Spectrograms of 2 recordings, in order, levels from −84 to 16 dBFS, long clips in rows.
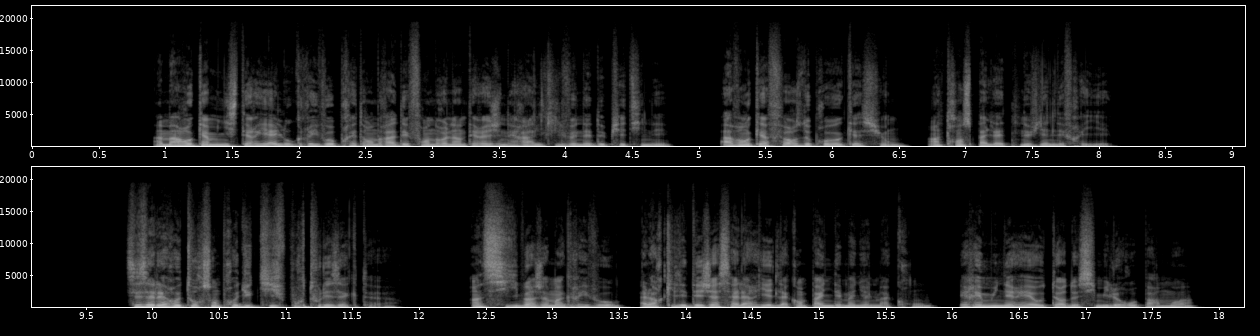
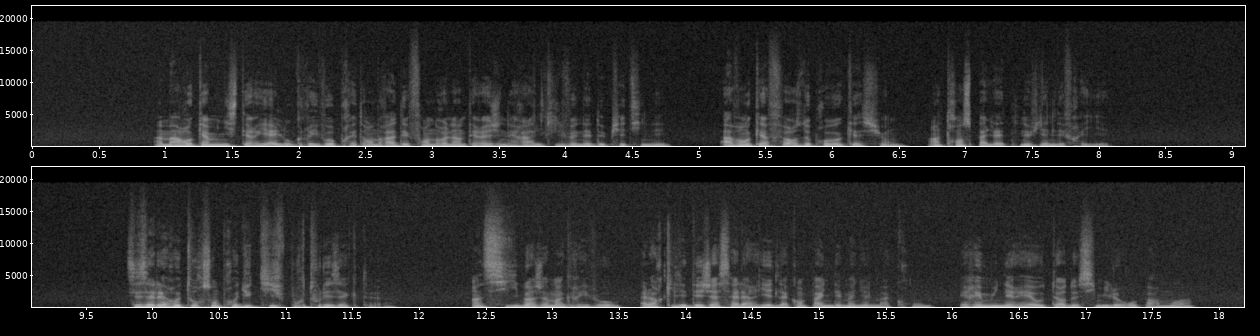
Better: first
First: none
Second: hiss; faint; throughout; 25 dB below the speech

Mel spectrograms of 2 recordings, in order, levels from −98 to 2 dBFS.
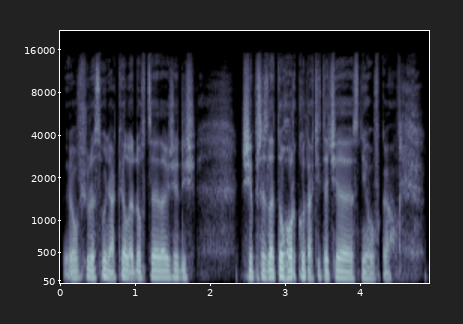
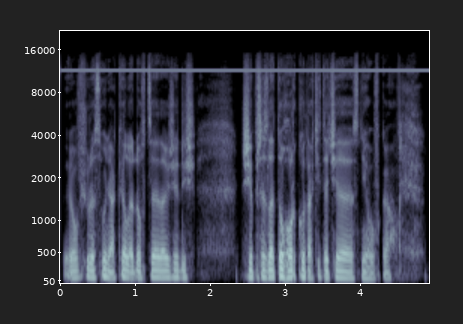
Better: first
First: none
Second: high-pitched whine; loud; throughout; 11.5 kHz, 10 dB below the speech

